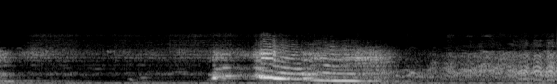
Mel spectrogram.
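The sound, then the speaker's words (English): A Pekingese dog at a trading post growls fiercely, a loud, rough snarl that flares up suddenly and rumbles on for about two seconds before trailing off into a low, noisy background. “Yeah, kind of friendly for a Pekingese.”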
